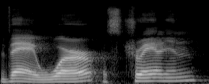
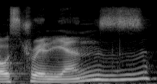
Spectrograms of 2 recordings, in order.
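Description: First: Slow "they were Australian", no final s; correct invariable adjective. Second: "Australians" with a drawn-out z ending; wrong final S. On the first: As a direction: end "Australian" cleanly on the n. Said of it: "L'adjectif est toujours invariable". (« Australian » sans s final, articulé lentement) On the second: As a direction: overdo the buzzing s at the end of "Australians". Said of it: "ne me mettez pas un S". (« Australians » fautif, avec s final appuyé) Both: Shown as a demonstration.

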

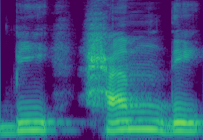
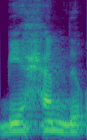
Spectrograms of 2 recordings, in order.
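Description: First: বিহামদি drawn out slowly, syllable by syllable; slow careful recitation. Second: Said in the usual way. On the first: Shown as a demonstration. Teacher spells out বিহামদি slowly for students. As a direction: stretch বিহামদি slowly, pressing the throat ha. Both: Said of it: "গলায় চাপ দিয়ে".

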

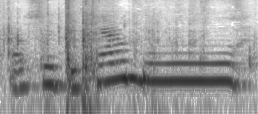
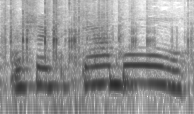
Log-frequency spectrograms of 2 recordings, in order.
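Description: First: Said in the usual way. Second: Hurried, voiced like a toy; fast playful repeat; quick toy voice. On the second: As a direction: rattle it off fast. Child repeating toy phrase.

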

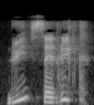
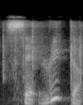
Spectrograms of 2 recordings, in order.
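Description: First: Lui lifted higher, c'est Luc said slowly; stress on Lui. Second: Said in the usual way. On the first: Shown as a demonstration. Teacher showing the stressed pronoun about Luc. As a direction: point at him with Lui, then slow down. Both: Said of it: "Par exemple".

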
